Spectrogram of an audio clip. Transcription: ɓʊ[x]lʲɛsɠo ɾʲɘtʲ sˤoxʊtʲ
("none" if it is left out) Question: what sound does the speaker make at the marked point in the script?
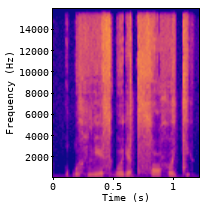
x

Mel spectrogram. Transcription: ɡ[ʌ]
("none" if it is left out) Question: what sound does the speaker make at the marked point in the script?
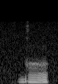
ʌ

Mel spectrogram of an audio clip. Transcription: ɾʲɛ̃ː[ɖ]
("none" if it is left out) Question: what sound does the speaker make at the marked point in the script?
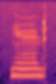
ɖ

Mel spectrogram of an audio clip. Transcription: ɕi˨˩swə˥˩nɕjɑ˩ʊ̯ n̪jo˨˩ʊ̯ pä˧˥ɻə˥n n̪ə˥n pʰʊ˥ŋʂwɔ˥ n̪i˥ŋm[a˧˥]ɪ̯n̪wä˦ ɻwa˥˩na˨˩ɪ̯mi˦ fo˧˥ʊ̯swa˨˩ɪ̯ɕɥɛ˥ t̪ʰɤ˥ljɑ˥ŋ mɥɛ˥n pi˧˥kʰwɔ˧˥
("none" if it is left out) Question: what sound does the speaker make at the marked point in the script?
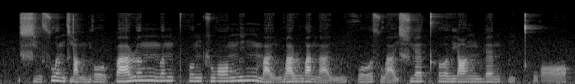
a˨˩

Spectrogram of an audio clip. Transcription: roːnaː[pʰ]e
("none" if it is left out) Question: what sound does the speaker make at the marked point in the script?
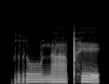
pʰ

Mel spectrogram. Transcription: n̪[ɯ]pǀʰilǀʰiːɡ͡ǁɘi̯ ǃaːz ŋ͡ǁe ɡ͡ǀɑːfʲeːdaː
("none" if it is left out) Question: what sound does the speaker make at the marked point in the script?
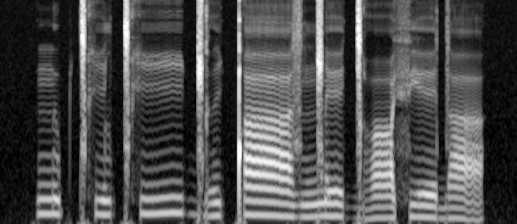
ɯ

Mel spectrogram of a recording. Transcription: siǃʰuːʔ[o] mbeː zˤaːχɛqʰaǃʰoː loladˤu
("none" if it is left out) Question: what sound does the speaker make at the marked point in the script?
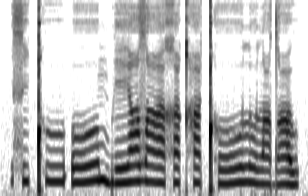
oː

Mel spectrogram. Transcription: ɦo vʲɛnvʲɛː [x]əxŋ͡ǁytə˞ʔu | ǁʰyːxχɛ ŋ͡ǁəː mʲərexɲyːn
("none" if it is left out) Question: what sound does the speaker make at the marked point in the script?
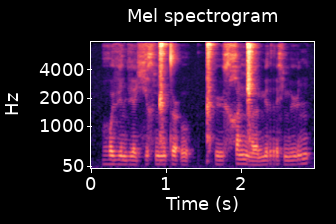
ç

